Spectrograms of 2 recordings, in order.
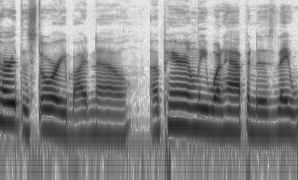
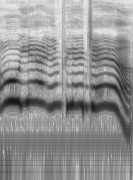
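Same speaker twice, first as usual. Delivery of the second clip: put-on very high, slow, thrilled little-kid voice. Retelling being a child called to play a game: imitating own excited child self. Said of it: "I'd be all excited, like".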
